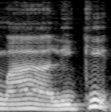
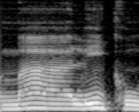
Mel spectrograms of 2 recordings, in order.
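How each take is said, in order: First: The word ends with an i vowel. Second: The word ends with a u vowel. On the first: The speaker calls it right. "harusnya maliki" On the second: The speaker calls it wrong. "tapi dia baca maliku"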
